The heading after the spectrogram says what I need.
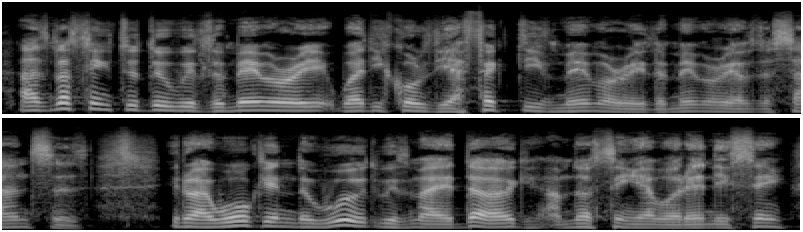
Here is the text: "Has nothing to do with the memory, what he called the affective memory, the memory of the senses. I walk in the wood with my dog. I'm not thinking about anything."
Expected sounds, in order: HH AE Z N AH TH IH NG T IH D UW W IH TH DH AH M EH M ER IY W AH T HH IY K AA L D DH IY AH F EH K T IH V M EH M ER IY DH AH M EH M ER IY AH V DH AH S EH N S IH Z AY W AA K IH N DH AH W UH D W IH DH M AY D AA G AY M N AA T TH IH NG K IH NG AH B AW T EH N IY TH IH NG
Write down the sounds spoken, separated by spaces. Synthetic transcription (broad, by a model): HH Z N AH TH IH NG T IH D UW W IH DH AH M EH M ER IY W AH T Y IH K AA L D DH IY AH F EH K T IH V M EH M ER IY DH AH M EH M ER IY AH V DH AH S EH N S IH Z AY W AA K IH N DH AH W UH D W IH DH M AY D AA G AY M N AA T TH IH NG K IH NG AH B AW T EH N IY TH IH NG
